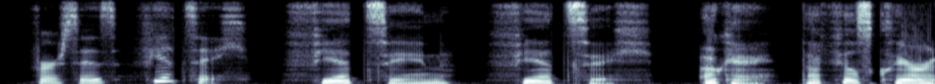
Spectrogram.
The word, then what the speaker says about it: vierzig: Vierzehn versus vierzig.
